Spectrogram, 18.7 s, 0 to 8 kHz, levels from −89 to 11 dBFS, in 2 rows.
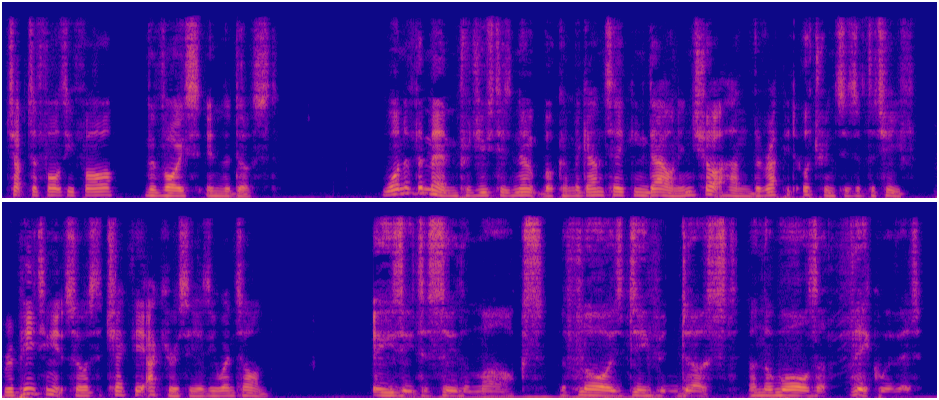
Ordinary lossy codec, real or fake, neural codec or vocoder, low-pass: AAC, 48 kbps; real; none; 7.2 kHz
